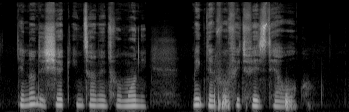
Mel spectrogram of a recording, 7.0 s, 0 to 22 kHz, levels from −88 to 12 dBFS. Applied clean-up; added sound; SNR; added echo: none; none; none; none.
